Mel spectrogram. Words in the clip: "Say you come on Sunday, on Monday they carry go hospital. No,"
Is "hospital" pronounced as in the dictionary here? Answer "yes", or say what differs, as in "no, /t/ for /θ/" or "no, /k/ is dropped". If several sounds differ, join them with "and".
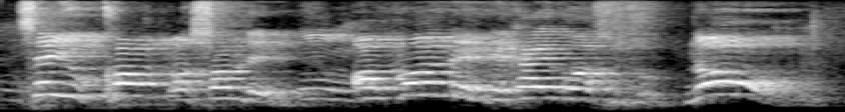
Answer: no, /p/ is dropped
